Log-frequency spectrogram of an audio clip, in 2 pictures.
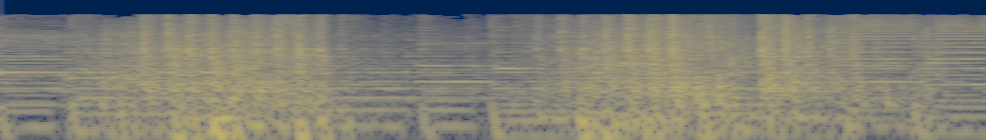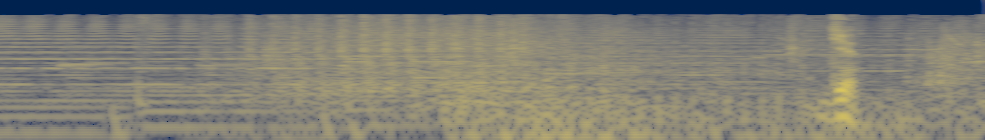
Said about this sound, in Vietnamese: Chúng tôi được chào đón thật là khủng khiếp, như vô số những cái tiếng đạn pháo từ quân cộng sản.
